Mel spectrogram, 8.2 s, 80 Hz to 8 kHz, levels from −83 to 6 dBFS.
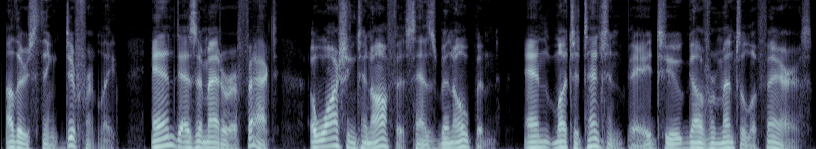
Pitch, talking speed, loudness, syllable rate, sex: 105 Hz, 160 wpm, -18 LUFS, 5.5 syllables/s, male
